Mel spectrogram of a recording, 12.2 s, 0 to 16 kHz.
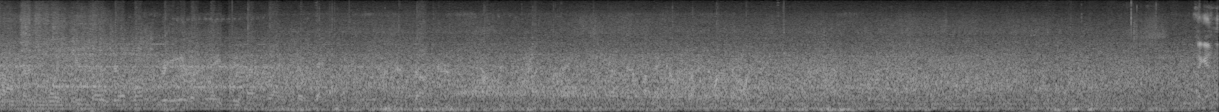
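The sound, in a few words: Boeing 787-10 Dreamliner arriving at LAX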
